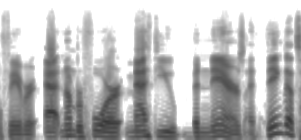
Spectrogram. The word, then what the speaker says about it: Beniers: with my personal favorite at number four, Matthew Beniers. I think that's how you pronounce it. It's Beniers, yeah.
